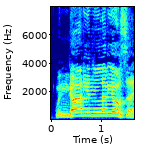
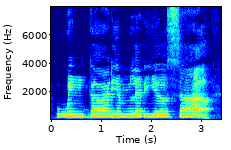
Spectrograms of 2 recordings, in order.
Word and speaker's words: Wingardium Leviosa: "Wingardium Leviosa," he shouted, waving his long arms like a windmill. "You're saying it wrong," Harry heard Hermione snap. "It's Wingardium Leviosa. Make the gar nice and long."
